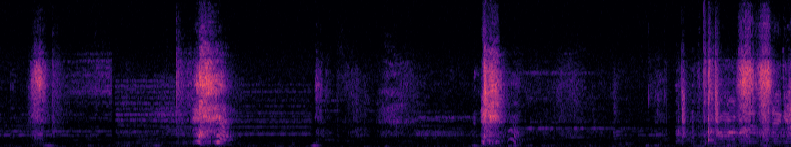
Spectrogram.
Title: NEW: German streamer sneeze often and blow her nose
